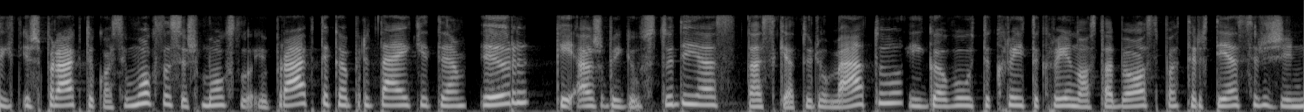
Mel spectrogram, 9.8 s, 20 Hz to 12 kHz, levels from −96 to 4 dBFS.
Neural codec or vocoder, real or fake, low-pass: none; real; 7.2 kHz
